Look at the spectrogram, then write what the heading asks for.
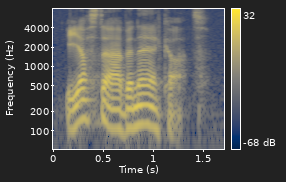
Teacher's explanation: You'll notice that the n sound is inserted at the beginning of haircut.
